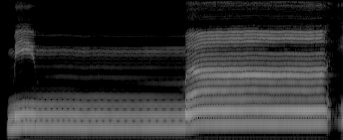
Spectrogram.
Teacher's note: نون ساکن ہے، نون ساکن کے بعد میم آ رہا ہے، تو یہاں پر ادغام ہوگا غنّے کے ساتھ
